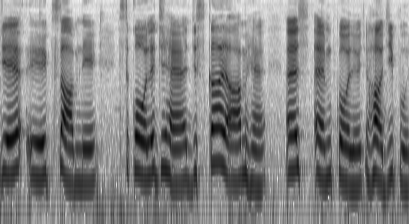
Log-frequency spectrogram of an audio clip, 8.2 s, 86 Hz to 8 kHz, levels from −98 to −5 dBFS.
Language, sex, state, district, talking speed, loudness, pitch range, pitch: Hindi, male, Punjab, Pathankot, 80 wpm, -19 LUFS, 200-240 Hz, 225 Hz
